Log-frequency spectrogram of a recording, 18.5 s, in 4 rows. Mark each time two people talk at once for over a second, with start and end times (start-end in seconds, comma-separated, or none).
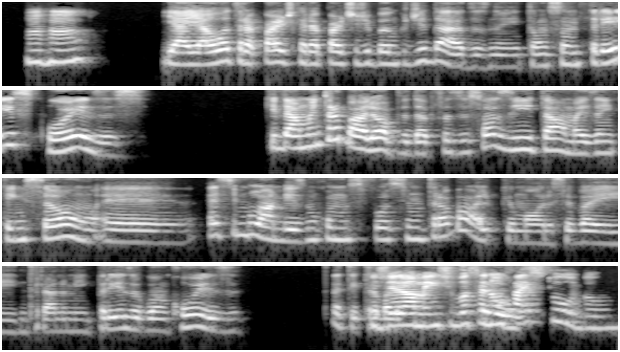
16.6-17.9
